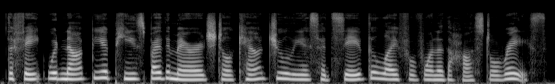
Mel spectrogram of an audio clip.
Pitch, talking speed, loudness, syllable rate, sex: 240 Hz, 240 wpm, -17 LUFS, 5.9 syllables/s, female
